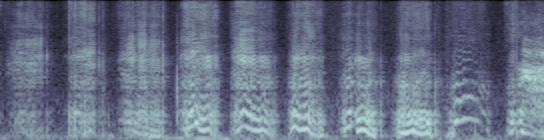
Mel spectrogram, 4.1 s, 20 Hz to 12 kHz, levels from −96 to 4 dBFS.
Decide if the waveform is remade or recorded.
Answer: recorded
